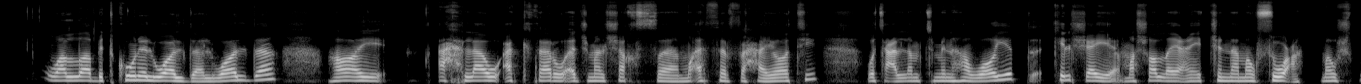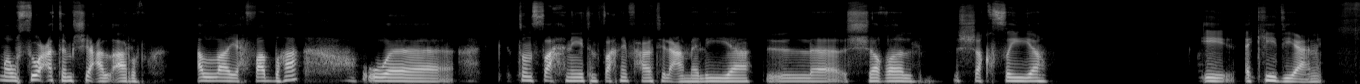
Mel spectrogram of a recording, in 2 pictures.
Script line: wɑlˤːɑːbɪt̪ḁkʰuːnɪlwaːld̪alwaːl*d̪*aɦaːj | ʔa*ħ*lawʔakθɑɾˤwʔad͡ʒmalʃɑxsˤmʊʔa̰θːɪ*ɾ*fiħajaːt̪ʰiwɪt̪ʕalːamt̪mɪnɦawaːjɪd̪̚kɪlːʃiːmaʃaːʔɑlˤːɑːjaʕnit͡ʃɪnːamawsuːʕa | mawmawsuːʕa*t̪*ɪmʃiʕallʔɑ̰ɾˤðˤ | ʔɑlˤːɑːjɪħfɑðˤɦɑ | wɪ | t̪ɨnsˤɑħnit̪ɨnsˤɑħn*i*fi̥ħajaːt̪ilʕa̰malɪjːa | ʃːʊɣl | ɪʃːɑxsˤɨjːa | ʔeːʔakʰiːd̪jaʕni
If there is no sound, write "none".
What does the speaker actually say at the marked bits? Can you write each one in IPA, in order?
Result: d̪, ħ, ɾ, t̪, i

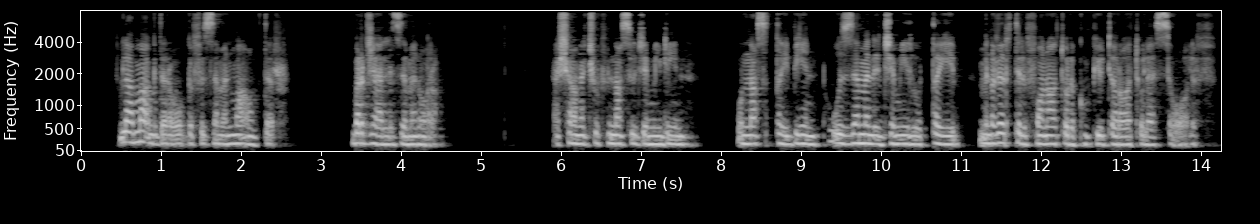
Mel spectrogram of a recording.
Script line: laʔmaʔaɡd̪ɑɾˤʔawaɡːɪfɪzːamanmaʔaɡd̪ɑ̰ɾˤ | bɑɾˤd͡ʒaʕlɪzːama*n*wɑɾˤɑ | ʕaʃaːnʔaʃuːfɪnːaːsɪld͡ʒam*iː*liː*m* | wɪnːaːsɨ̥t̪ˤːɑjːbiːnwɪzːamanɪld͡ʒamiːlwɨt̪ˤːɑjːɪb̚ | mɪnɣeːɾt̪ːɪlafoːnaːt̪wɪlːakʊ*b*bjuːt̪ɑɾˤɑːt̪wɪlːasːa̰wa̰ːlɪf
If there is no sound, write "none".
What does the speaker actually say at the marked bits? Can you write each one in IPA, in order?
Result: n, iː, n, m

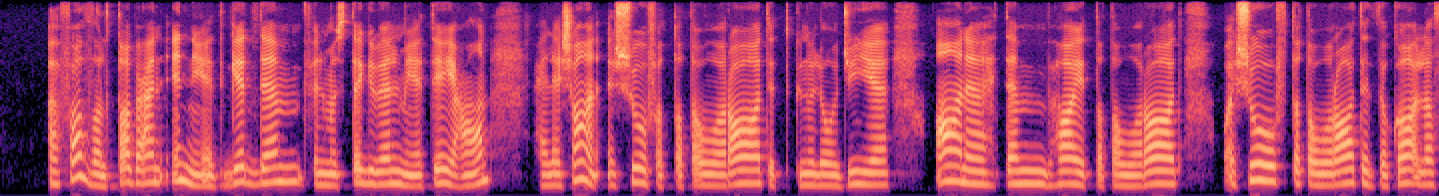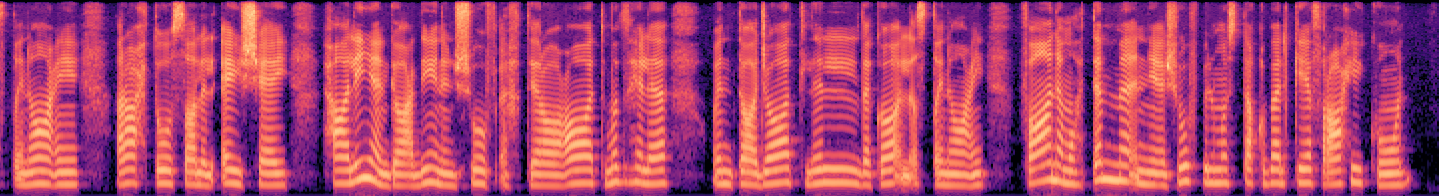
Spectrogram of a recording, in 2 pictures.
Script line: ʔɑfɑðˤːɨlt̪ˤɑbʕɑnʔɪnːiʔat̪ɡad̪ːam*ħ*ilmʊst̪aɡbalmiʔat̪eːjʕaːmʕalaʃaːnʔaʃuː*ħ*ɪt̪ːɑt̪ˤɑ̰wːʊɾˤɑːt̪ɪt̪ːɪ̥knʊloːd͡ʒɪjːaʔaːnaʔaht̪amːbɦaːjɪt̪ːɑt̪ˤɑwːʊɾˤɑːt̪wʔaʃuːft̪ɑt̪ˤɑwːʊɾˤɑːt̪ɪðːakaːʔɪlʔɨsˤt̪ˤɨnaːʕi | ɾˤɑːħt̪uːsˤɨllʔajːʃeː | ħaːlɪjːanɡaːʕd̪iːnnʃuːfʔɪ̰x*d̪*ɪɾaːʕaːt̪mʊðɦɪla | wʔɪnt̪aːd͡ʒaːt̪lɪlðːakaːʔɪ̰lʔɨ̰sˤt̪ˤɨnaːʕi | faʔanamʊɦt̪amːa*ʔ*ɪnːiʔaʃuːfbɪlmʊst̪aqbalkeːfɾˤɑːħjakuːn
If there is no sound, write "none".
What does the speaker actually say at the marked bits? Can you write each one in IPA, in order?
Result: f, f, t̪, ʔ

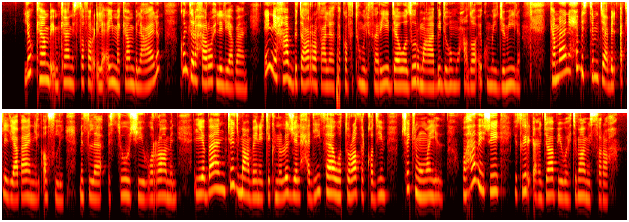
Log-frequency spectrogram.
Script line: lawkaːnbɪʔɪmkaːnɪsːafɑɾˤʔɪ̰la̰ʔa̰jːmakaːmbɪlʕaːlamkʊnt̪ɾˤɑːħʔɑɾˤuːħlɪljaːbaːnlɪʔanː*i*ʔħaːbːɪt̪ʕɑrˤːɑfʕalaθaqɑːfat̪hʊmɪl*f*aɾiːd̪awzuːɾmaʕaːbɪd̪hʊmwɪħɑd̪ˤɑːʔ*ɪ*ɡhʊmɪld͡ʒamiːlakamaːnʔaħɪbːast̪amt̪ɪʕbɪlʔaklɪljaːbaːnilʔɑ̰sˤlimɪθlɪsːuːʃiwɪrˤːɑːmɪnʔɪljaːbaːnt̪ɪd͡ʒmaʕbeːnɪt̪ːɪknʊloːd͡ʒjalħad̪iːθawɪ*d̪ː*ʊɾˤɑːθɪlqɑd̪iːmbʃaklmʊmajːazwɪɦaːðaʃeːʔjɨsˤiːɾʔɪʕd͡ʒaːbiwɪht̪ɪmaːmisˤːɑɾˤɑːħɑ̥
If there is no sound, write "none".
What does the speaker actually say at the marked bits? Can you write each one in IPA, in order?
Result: i, f, ɪ, t̪ː

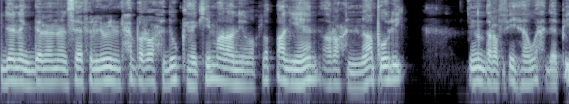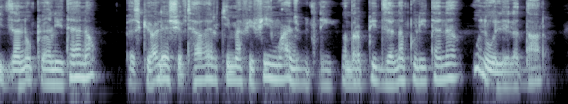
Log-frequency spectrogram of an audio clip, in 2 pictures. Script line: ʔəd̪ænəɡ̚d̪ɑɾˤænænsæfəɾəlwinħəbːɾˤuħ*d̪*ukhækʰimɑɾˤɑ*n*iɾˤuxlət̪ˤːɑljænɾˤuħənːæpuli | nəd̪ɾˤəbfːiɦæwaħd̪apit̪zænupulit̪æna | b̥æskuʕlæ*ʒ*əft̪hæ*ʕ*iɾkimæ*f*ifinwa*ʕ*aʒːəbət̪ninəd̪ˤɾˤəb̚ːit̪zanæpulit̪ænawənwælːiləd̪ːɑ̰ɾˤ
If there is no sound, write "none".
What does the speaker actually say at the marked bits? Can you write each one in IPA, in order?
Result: d̪, n, ʃ, ɣ, f, ʕ

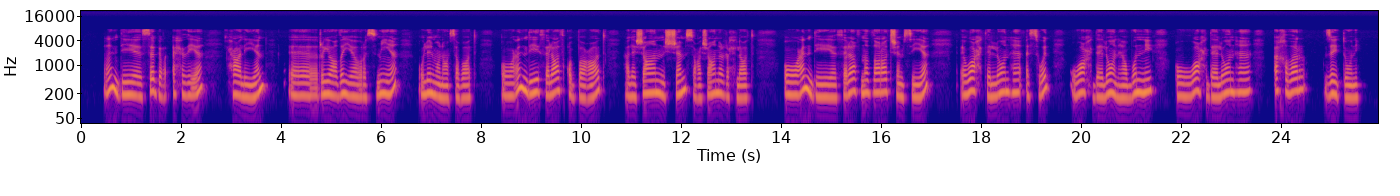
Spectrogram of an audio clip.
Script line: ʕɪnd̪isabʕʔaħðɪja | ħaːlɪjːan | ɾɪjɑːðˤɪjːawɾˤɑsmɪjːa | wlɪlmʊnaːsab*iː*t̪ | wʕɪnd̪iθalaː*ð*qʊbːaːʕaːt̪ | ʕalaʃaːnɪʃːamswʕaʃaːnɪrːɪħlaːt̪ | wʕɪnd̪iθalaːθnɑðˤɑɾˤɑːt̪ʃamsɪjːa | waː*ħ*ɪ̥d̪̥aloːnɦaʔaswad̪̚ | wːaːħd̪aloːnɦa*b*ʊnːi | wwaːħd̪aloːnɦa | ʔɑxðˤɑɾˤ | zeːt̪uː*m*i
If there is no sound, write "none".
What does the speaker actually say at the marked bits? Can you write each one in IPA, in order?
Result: aː, θ, ħ, b, n

